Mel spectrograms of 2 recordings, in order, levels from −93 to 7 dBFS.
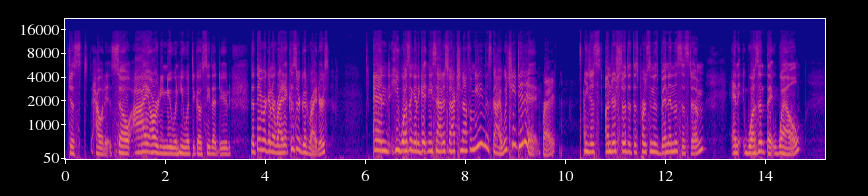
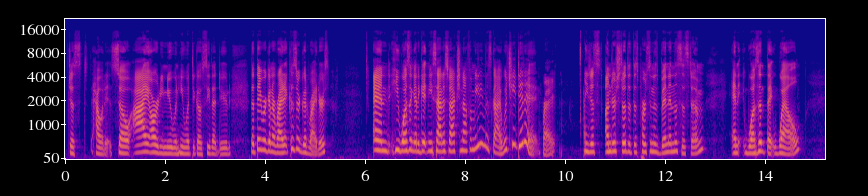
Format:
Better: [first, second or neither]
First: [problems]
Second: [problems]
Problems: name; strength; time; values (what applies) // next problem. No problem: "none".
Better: second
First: distortion; heavy; 6 dB below the speech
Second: none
